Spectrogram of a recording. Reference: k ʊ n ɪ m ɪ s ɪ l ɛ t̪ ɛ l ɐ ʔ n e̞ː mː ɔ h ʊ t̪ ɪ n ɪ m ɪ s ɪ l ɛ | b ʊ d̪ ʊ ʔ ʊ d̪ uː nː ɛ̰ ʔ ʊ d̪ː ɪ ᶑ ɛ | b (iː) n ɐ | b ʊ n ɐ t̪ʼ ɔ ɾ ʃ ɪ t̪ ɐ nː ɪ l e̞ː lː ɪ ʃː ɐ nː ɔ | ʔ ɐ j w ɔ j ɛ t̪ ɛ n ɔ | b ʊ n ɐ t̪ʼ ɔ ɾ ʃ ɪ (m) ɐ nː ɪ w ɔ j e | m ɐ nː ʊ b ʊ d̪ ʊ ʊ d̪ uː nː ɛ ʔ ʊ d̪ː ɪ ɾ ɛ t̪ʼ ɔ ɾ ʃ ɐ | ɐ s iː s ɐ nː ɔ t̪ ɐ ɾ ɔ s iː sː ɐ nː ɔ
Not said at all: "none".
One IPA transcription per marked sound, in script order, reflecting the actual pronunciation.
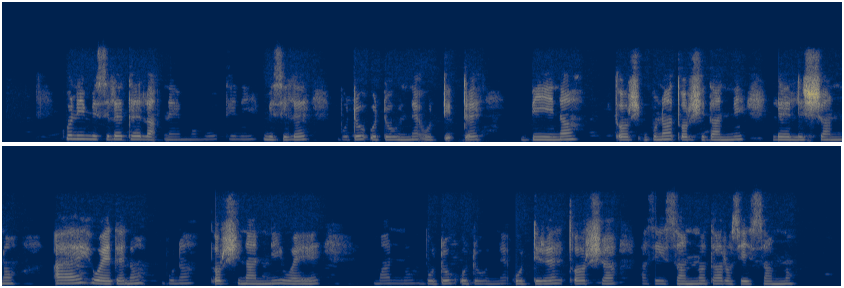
iː, n

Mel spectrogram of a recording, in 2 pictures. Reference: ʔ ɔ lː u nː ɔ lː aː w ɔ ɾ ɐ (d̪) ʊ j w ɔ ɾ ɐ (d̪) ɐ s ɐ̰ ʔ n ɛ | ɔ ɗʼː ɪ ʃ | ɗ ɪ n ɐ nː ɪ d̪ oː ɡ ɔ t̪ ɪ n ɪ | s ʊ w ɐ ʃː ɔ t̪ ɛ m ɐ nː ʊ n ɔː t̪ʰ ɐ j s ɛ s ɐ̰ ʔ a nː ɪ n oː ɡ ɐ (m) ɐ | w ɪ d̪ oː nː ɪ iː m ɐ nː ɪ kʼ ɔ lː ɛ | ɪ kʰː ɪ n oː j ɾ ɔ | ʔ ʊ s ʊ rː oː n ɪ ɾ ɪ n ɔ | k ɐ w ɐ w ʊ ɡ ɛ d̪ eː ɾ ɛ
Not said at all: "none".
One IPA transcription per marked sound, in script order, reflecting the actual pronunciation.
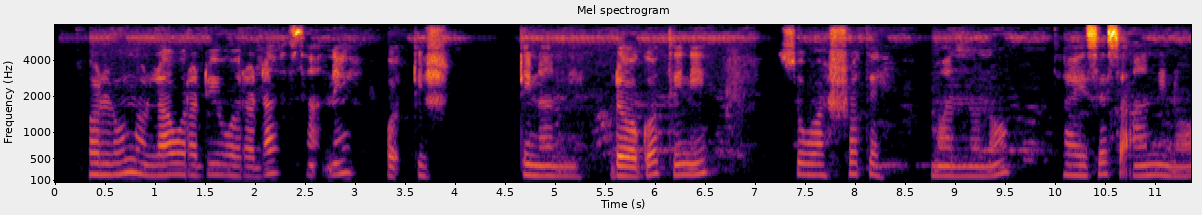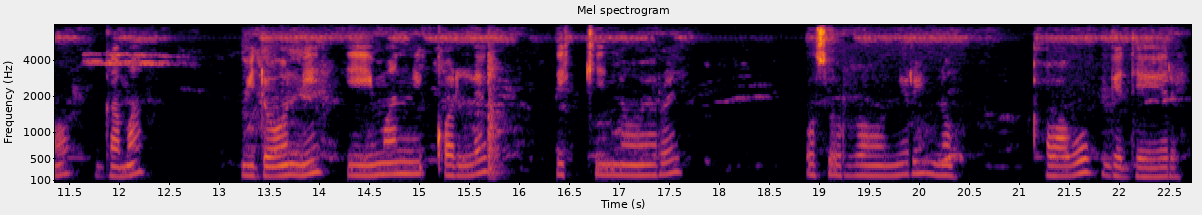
d̪, d̪, m

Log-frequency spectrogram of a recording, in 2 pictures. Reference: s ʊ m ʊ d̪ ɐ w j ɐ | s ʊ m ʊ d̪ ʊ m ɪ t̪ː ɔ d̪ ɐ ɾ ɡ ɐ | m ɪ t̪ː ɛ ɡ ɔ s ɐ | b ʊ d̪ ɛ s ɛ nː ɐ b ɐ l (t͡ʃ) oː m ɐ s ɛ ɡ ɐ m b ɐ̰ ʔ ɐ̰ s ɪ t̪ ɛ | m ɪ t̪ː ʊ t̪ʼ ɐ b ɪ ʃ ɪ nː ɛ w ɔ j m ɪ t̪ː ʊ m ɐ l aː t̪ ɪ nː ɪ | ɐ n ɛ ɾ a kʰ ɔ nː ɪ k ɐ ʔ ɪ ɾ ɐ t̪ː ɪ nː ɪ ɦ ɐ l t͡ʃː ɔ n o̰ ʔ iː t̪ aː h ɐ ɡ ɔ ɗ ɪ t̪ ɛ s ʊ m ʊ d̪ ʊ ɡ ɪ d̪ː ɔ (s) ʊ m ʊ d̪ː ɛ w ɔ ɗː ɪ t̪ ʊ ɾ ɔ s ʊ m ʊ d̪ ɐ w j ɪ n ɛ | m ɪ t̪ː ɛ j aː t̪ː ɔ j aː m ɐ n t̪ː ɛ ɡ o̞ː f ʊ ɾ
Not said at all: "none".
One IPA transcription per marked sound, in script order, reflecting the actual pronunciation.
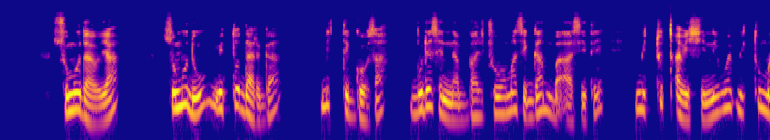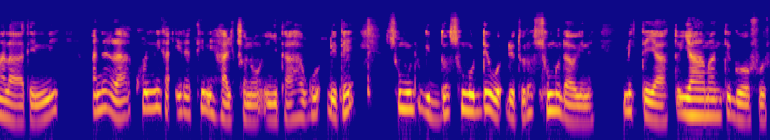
t͡ʃ, s

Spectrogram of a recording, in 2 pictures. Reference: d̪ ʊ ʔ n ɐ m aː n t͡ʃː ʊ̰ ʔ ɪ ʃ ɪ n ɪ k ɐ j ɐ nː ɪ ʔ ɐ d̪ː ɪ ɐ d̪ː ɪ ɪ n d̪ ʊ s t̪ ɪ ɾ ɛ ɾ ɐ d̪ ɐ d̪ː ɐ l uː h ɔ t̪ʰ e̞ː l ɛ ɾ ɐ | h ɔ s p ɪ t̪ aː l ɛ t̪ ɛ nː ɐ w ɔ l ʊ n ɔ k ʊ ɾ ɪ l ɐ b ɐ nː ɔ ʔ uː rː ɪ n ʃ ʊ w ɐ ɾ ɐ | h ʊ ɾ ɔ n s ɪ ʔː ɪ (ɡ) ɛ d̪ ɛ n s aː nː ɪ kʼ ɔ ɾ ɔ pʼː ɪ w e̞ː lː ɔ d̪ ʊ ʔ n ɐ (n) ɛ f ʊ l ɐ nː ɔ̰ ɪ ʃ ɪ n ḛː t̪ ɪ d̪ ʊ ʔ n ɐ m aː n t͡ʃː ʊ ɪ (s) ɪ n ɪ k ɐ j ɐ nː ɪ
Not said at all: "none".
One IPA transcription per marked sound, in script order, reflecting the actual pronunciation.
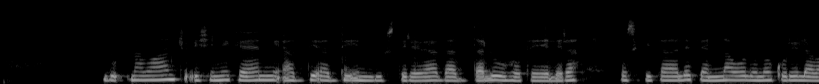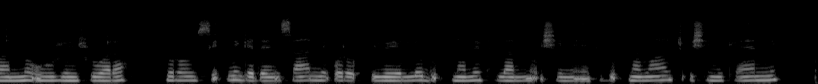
ɡ, m, ʃ

